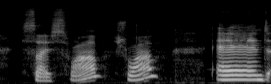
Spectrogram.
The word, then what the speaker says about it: Schwab: published in 2020 it is by v e schwab and that is spelled s c h w a b so suave schwab and it's science fiction fantasy okay it's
